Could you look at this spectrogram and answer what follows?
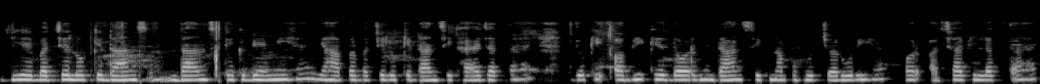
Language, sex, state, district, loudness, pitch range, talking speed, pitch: Hindi, female, Bihar, Sitamarhi, -22 LUFS, 205-220 Hz, 190 wpm, 210 Hz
